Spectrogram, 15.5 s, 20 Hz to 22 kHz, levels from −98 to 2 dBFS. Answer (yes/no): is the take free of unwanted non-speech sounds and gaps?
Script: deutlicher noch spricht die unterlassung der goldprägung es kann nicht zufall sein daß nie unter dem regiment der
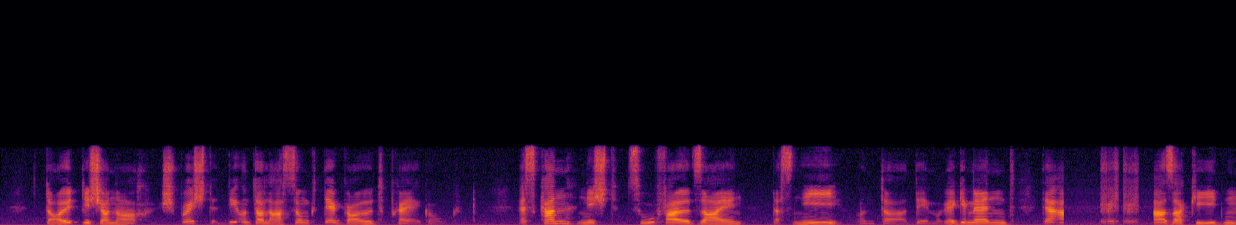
no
